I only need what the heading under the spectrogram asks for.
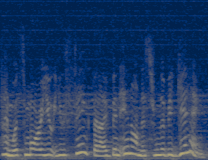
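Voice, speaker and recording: A woman's voice: high-pitched, lively intonation, brisk. An actress playing a proud, defensive, guarded young woman in a television soap opera. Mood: indignant. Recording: dull old TV soundtrack, music underneath.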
